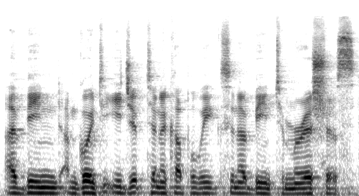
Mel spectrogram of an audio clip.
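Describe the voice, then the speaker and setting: A man's voice: on the low side, flat delivery, a little fast. Middle-aged Canadian man, conference speaker, casual delivery with fillers. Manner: conversational, with frequent fillers. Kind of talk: conference speech.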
